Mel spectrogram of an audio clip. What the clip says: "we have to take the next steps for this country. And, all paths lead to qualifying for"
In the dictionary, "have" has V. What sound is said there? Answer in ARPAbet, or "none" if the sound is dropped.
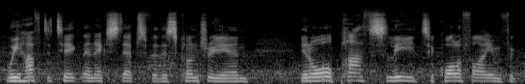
F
